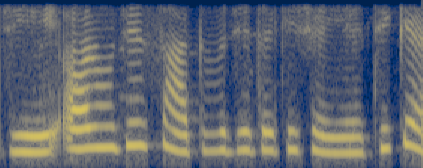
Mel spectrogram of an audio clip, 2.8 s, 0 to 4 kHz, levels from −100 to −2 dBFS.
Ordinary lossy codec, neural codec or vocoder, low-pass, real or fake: none; none; 3.6 kHz; real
